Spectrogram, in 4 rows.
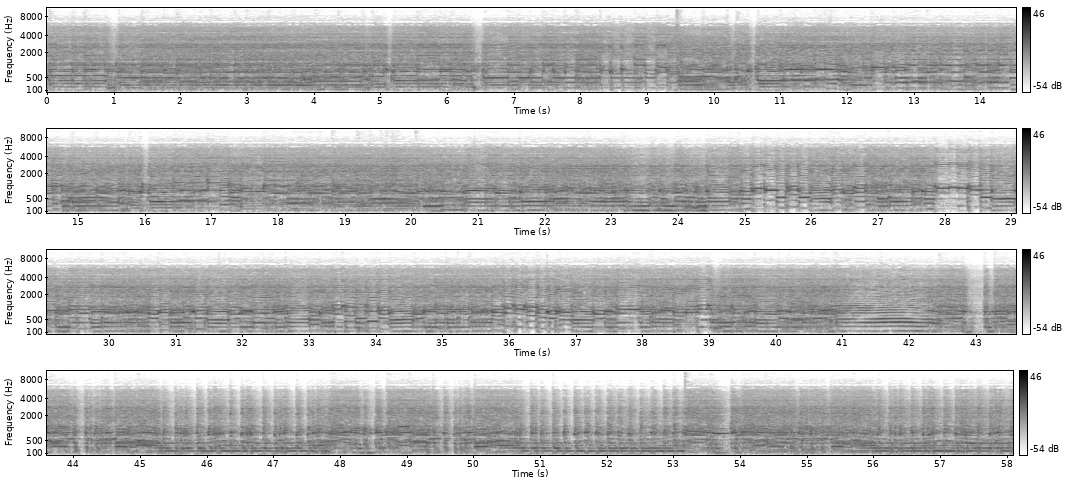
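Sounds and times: electric guitar picked notes: 0.0 - 58.0.

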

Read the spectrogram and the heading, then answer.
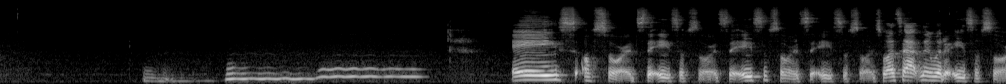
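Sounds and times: woman humming: 1.4 - 4.3.

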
